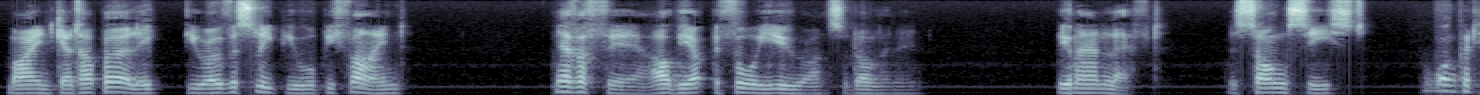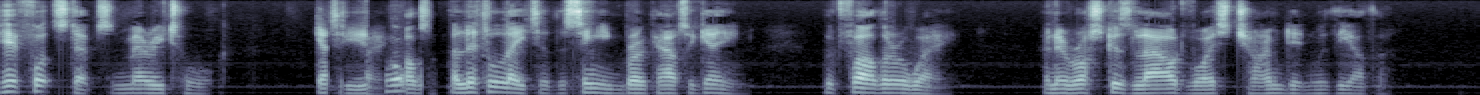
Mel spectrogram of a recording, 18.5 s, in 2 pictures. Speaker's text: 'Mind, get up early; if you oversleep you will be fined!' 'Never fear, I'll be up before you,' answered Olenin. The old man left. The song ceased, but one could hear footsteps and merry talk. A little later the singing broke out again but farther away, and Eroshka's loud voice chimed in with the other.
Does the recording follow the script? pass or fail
fail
